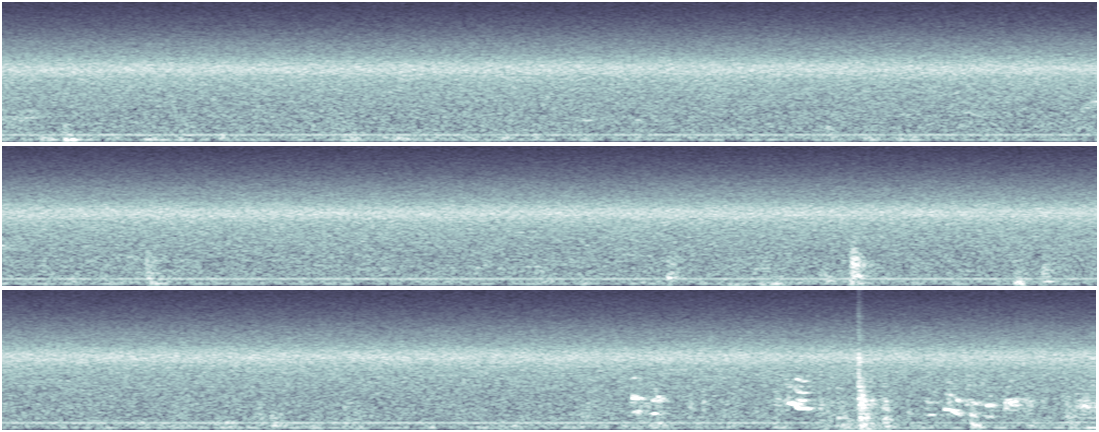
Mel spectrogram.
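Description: Steady room hiss with a low, even hum underneath, broken only by a few faint clicks, with a few more brief faint sounds near the end.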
